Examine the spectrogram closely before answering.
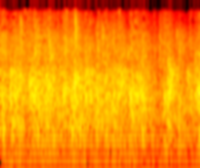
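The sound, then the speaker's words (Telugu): An audience applauds with dense, continuous clapping, steady and fairly loud throughout, without pauses and without talking over it. “చప్పట్లు కూడా ఇక్కడికంటే గట్టికి కొట్టారు, బాగా కొట్టారు ఇక్కడ కొట్టారు.”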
